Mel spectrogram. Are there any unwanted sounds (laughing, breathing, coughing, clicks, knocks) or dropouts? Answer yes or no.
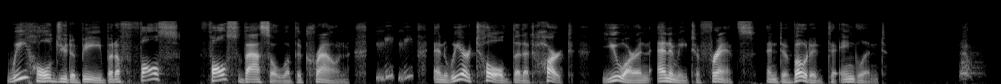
yes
